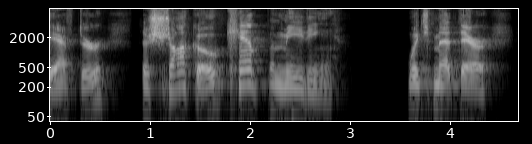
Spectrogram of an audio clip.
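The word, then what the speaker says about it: Socoh: I've been mispronouncing that. It's Shaco.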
